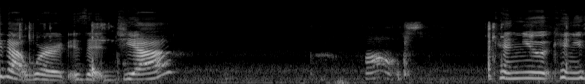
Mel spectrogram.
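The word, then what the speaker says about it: 家: Is it jia?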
